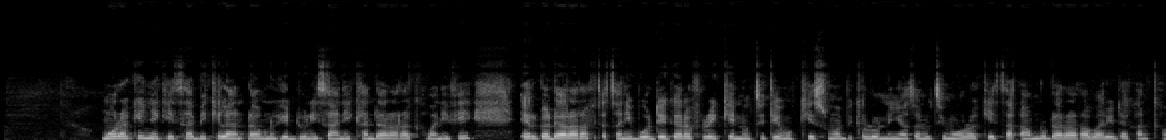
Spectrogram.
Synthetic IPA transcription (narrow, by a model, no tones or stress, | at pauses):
moːɾaːke̞ːɲːɐke̞ːsːaːbɪkʼɪlaːnᶑaːbnʊɦɛd̪ːuːnɪsaːniːkʰɐnd̪ɐɾaːɾaːkʼɐbɐniːfɪʔɛɾɡɐd̪ɐɾaːɾaːfɪt̪ʼɐt̪ɐniːbo̞ːd̪eːɡɐɾɐfɪrːiːkɛnːuːt̪ːɪd̪e̞ːmʊkʰe̞ːsːʊmɐbɪkʼɪlːoːnːɪɲaːt̪ɐnuːt̪ːɪmoːɾaːke̞ːsːaːᶑaːbnʊd̪ɐɾaːɾaːbɐɾeːd̪aːkɐŋkʼɐb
